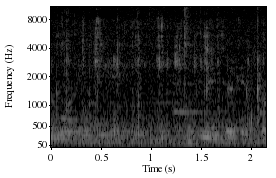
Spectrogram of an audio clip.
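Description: Faint chewing with the mouth closed, with soft short mouth clicks.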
